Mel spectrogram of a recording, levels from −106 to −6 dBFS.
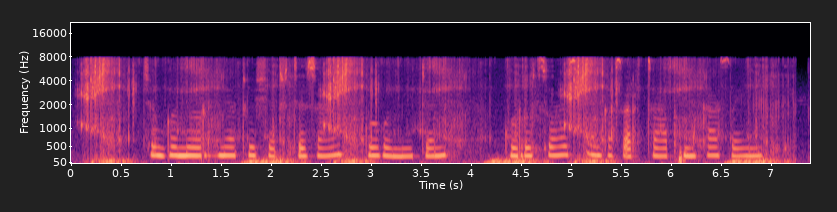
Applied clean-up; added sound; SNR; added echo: none; Chewing, mastication; 3 dB; none.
